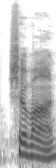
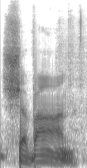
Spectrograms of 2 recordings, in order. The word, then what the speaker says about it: Siobhan: Siobhan. Siobhan. Yep. It's very misleading because of the way it's spelled. Yeah, you could say that. It's Irish.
